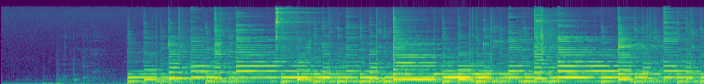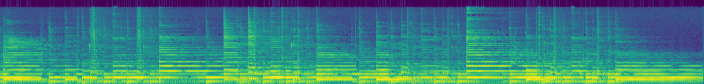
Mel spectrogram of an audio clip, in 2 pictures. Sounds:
guitar, plucked string instrument, musical instrument, music

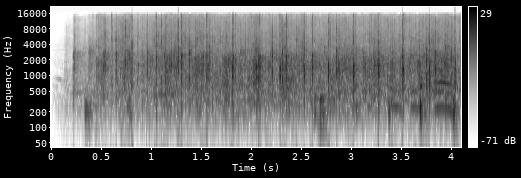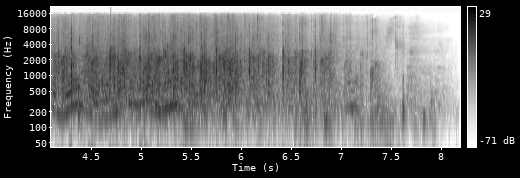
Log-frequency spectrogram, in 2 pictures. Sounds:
applause, human group actions

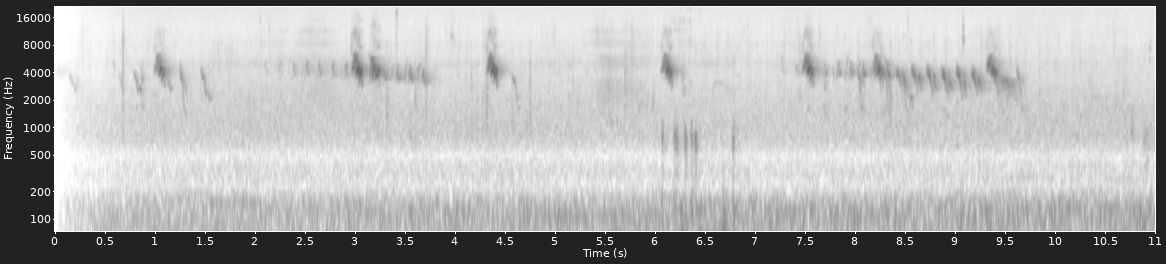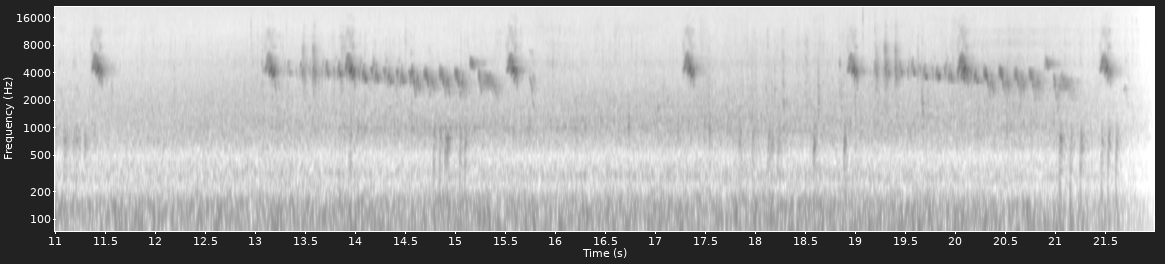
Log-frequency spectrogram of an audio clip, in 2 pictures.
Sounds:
animal, bird, bird call, wild animals

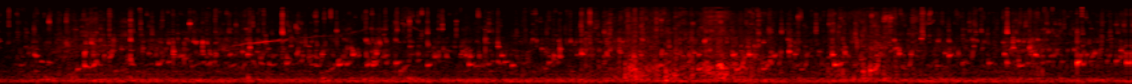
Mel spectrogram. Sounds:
tweet, walk, water, bird call, animal, stream, liquid, dribble, bird, pour, wild animals

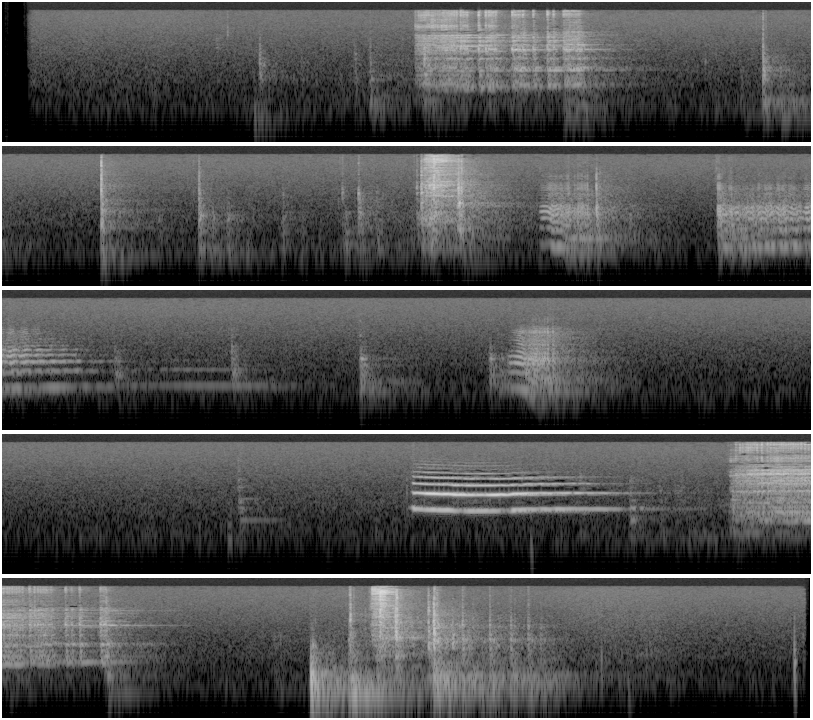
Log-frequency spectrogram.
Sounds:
squeak

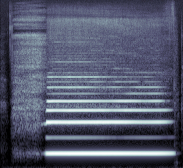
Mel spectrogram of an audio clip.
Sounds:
music, wind instrument, musical instrument

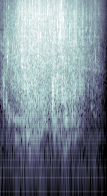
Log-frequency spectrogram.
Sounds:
water, splatter, liquid

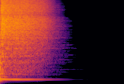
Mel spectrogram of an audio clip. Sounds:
musical instrument, percussion, music, snare drum, drum

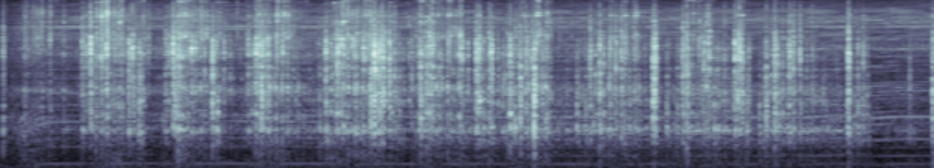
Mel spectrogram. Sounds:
coin (dropping), domestic sounds

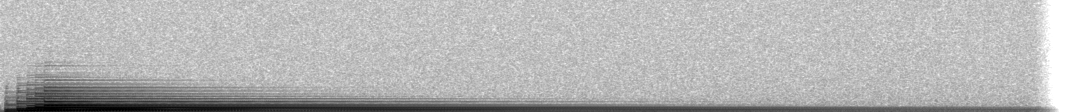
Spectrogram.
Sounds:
music, guitar, plucked string instrument, musical instrument

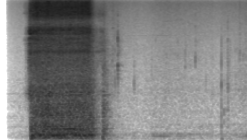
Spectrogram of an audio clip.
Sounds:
fire

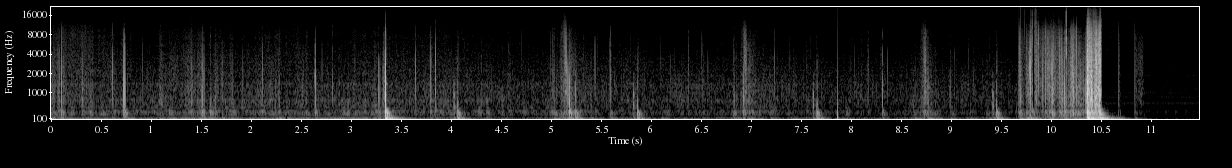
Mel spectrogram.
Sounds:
crackle

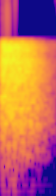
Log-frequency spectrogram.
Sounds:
gunshot, explosion

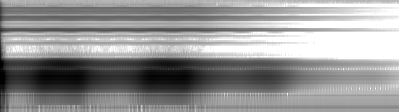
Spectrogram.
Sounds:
keyboard (musical), musical instrument, music

